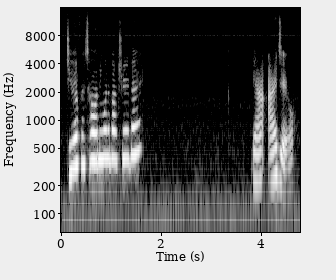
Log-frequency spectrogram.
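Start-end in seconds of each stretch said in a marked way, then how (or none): none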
